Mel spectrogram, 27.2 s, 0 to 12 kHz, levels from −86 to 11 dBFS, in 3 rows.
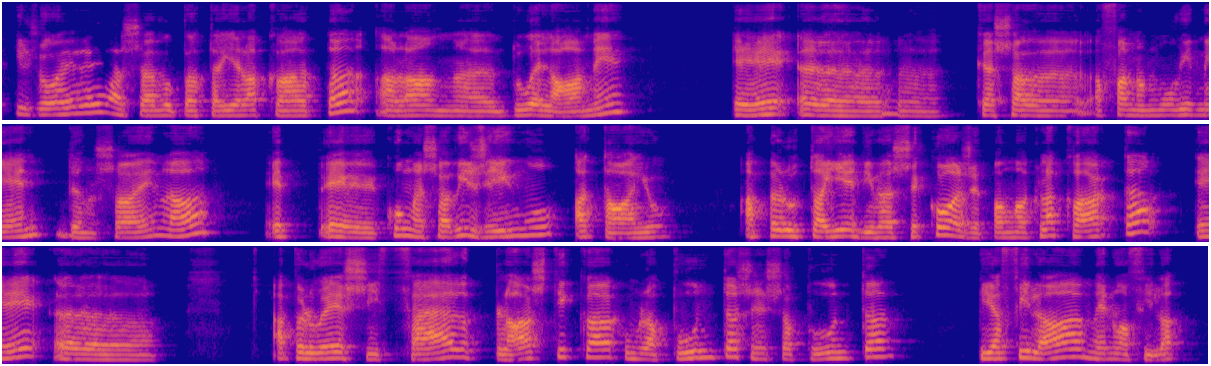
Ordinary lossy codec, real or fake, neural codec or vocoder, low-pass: none; fake; codec, 24 kHz, 6 kbps, HILCodec; none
